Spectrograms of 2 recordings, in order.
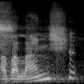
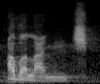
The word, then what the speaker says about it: avalanche: The other one ends with the sound ch. So, sh is British pronunciation, that is avalanche. Then ch is American ending, that is avalanche.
